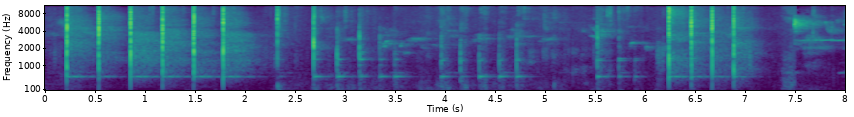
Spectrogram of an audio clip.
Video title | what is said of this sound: సొంపాల్యం Chennakesava Temple Mystery 😳 - అసలు రహస్యం ఏంటి? - Telugu Vlogs - @Nandini_yallareddy | ఒక్కొక్క పిల్లర్ని కొడితే ఒక్కొక్క శబ్దం వస్తుంది.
